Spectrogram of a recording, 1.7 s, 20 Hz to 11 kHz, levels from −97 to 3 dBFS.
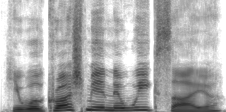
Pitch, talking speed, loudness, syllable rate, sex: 200 Hz, 280 wpm, -17 LUFS, 5.0 syllables/s, male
